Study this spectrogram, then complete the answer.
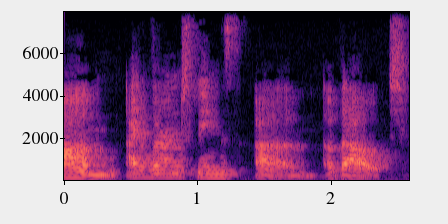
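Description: Noticeable background noise sits behind a woman with an American accent. Her pitch is very deep and low, with ordinary pitch variation. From Colorado, US. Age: 50s. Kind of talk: interview.

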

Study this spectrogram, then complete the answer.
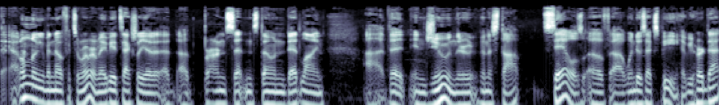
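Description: Here is a man with a plain, everyday voice, pitched fairly low. He speaks at a moderate pace with ordinary pitch variation. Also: very clean recording, silent background. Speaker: podcast host. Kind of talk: casual chat.

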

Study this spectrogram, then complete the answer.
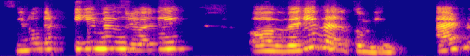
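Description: Raising and projecting her voice, a woman speaks in a bright, sharp tone with very wide pitch swings. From India, Pune (Maharashtra). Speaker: zoo animal behaviour worker. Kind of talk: interview.

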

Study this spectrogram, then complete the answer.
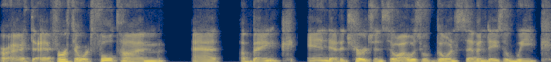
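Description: A man with an American accent and a normal speaking voice talks at medium pitch and a moderate pace, with ordinary pitch variation and a dry, close sound with no echo. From US South, East Tennessee. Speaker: pastor. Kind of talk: interview.

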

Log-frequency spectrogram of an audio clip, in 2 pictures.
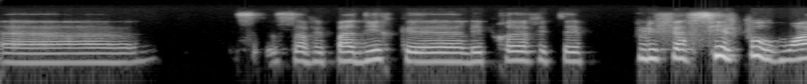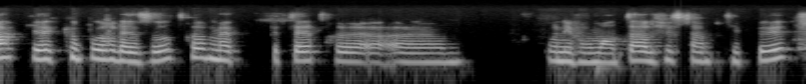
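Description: Speaking fairly slowly with a Dutch accent, a woman with a fairly high voice and ordinary pitch variation is heard over a quiet background. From Flanders, Belgium (Ghent). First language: Dutch (speaking French). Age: 40s. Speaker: ultra-distance cyclist. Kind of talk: interview. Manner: halting.

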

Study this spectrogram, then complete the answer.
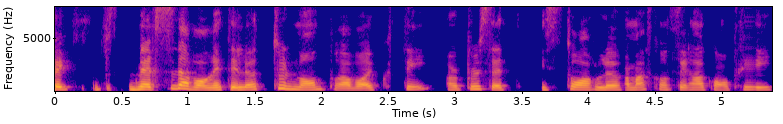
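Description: The sound is dry and close, without any echo. A woman talks in a dark, mellow tone. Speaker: podcast host and entrepreneur. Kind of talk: casual chat. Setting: video call.

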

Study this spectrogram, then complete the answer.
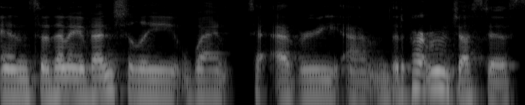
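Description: Speaking at a very fast pace with an American accent, a woman holds a very deep, low pitch and fairly even intonation. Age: 40s. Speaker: entrepreneur and advocate against a tech giant. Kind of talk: interview.

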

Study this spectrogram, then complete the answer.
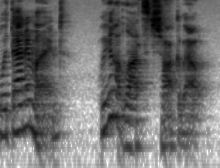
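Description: Animated in tone, a woman's voice moves through very wide pitch swings, with audible room echo. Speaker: podcast host, psychic medium. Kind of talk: scripted show intro; casual podcast monologue.

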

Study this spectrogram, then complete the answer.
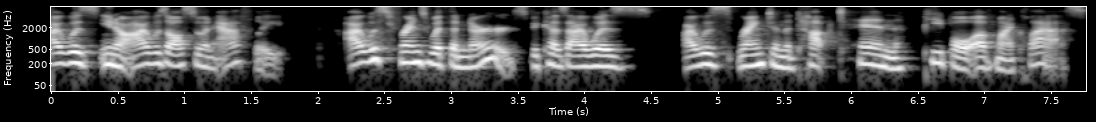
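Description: A woman's fairly low voice with a bright, sharp tone, ordinary pitch variation, moderate pace and very even loudness, on a very clean recording with a silent background. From rural North Carolina. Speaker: business coach. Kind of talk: interview.

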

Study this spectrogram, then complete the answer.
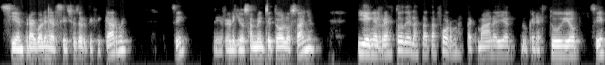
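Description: A man talks at a moderate pace and a medium pitch. His pitch swings very widely. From Venezuela. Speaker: web analytics specialist. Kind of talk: interview.

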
